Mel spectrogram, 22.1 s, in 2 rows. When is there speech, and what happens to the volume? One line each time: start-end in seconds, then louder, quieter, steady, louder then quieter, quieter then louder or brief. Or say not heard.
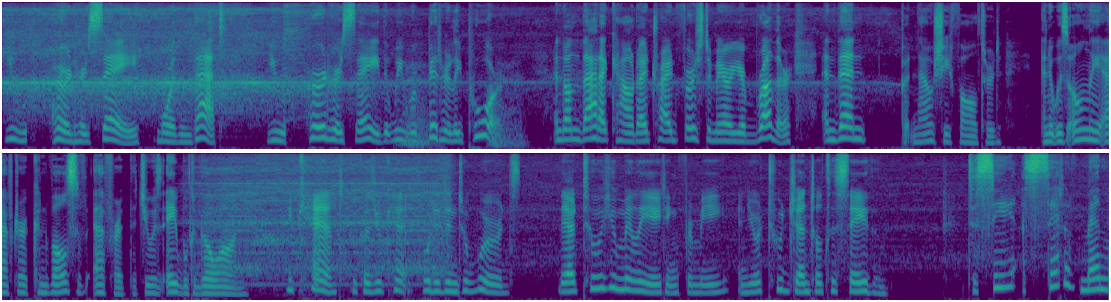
0.0-19.9 steady
20.7-22.1 brief.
